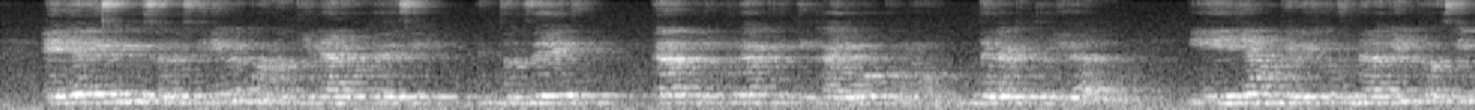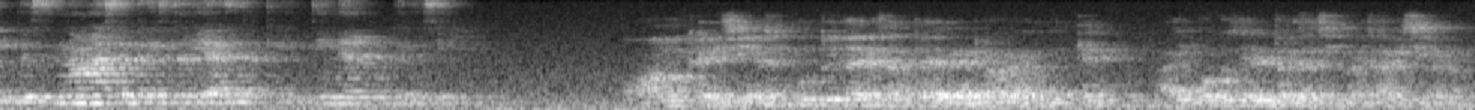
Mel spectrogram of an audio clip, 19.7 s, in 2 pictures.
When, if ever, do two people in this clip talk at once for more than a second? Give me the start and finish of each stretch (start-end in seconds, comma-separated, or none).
none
